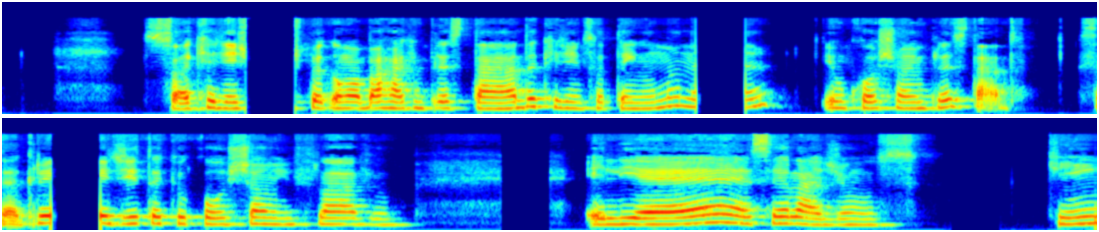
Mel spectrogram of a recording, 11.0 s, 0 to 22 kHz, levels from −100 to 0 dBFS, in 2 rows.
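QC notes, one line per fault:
1.23, 3.48, 5.73, 7.98 and 10.23 s: gap between chunks, 250 ms of silence after every 2.0 s chunk, the audio delivered in segments with dead time inserted at each join.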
